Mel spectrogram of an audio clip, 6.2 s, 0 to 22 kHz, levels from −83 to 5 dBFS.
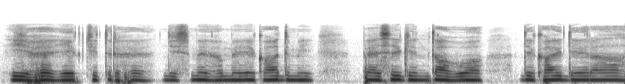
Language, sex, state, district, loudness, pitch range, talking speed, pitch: Hindi, male, Uttar Pradesh, Saharanpur, -17 LUFS, 135-145 Hz, 145 wpm, 140 Hz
